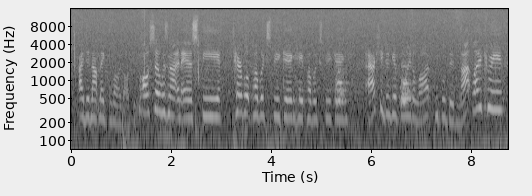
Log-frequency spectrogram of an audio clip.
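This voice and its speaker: Talking at a very fast pace, a woman speaks in a high pitch with fairly even intonation over noticeable background noise. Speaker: game show contestant. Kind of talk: reality show confession. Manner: stutters.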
